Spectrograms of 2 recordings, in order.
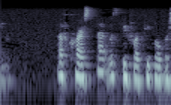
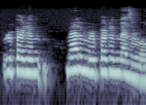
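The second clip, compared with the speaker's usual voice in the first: poised lady; 4 semitones higher, 7 dB louder than usual. Acted. Madame introduces herself.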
